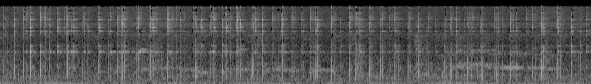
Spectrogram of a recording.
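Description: A clear, empty stemmed wine glass held in both hands is tapped and scratched with long nails. It gives a rapid, steady run of short, bright glassy clinks with brief ringing, mixed with faint scratching.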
